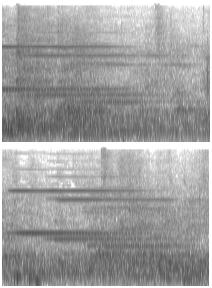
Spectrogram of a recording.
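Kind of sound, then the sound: signal or alarm, parliament chamber bell rung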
